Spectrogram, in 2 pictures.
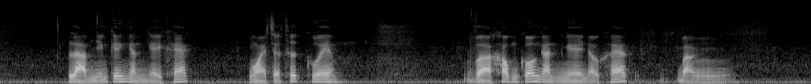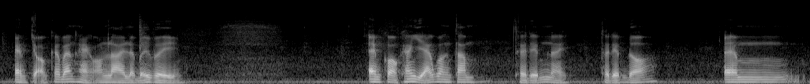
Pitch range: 100-120 Hz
